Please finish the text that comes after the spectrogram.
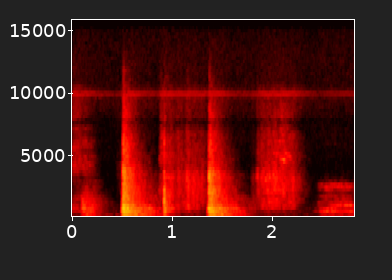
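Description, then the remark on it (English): Firecrackers pop outside for Chinese New Year, three sharp muffled bangs in quick irregular succession, each trailing off with a short echoing decay, with no talking. “Firecrackers. Chinese New Year.”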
